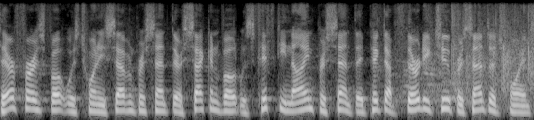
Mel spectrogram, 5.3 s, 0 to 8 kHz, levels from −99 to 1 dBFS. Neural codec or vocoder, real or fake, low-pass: none; real; 7.2 kHz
